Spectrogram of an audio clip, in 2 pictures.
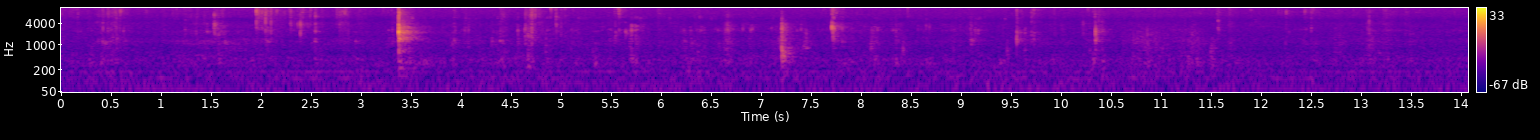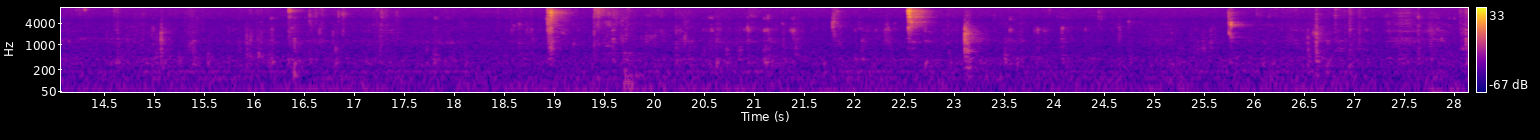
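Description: Two people chewing and biting chicken wings, with soft wet mouth sounds and scattered short, sharp clicks, a few louder ones about three seconds in and twice past the middle.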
